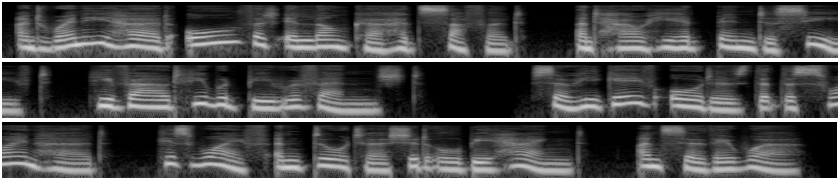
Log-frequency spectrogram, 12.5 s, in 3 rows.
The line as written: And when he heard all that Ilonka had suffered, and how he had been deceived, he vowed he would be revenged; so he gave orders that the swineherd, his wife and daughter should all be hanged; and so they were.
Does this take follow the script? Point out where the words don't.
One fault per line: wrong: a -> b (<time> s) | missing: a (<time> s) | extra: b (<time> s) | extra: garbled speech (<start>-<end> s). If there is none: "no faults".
no faults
